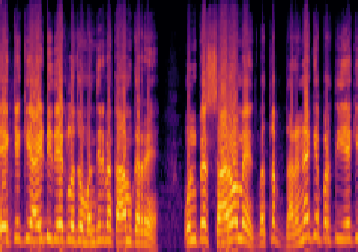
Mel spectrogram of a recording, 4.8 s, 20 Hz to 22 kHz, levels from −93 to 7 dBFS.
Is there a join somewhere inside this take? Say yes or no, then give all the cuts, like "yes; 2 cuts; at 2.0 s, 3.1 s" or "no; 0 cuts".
no; 0 cuts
